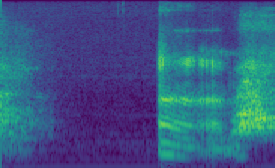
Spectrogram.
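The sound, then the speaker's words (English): A dog barks loudly, two sharp, tonal barks in quick succession after a brief silence, with no talking. “Well, my dogs are going to say hello. They're going to be part of this episode.”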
